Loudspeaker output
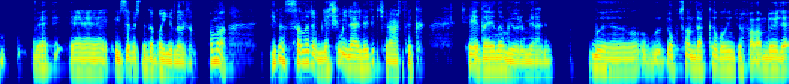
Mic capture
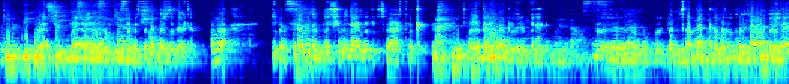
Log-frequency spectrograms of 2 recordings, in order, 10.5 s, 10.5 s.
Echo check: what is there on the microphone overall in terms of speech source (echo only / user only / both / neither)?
both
